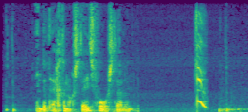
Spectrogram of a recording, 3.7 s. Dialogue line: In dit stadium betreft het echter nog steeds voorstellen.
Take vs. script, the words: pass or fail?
fail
